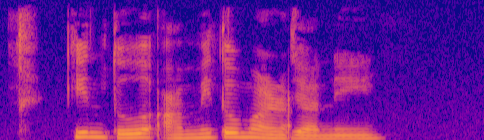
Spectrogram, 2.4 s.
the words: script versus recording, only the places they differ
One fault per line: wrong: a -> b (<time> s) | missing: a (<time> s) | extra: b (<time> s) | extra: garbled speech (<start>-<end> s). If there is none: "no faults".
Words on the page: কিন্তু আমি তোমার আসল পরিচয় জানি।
missing: আসল পরিচয় (1.4 s)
